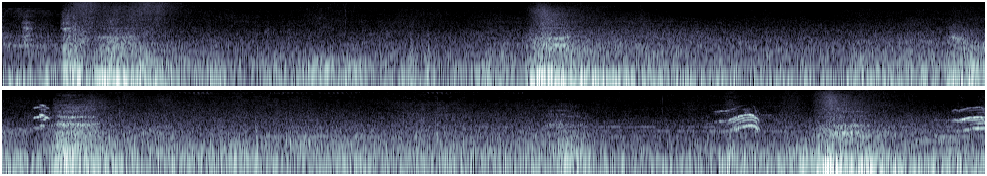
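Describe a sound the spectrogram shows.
Crackling energy whooshes in sudden bursts.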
